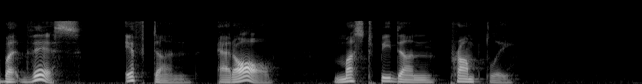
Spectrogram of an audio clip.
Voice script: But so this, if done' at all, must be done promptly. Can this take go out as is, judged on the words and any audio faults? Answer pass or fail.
fail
